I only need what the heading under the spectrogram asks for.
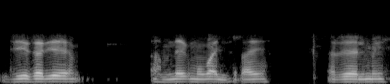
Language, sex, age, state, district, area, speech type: Urdu, male, 18-30, Uttar Pradesh, Saharanpur, urban, conversation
